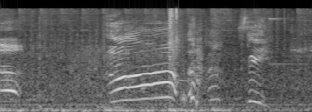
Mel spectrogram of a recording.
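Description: A boy groans loudly.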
